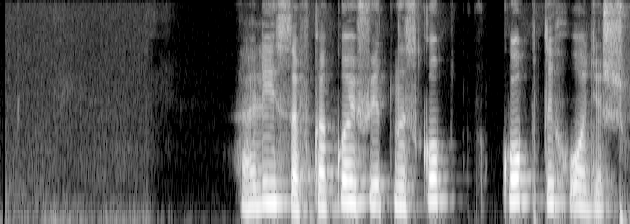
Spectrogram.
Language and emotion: Russian, neutral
